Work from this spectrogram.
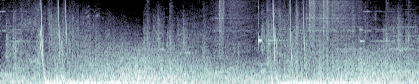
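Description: Armor-piercing shells slamming into a ship's citadel in a space-combat naval game, a series of heavy booms and sharp cracking impacts over a dense rumbling battle bed, loud and continuous.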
